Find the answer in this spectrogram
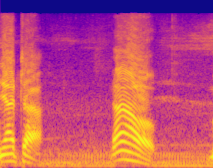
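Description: A man's voice speaking in short bursts, with pauses in which a low rumble of street traffic is heard.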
